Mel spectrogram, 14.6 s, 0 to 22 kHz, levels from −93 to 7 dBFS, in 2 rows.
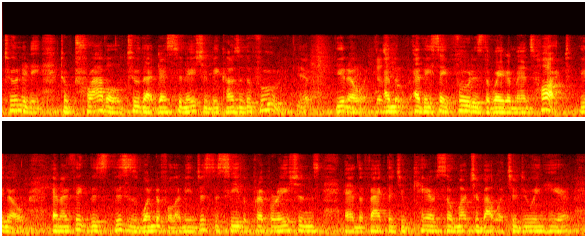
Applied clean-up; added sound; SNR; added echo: none; none; none; none.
